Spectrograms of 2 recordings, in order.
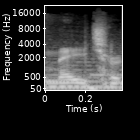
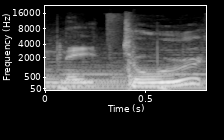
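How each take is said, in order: First: The middle consonant is a 'ch' sound. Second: The middle consonant is a plain 't' sound. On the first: The speaker calls it right. "ch, ch, ch, nature" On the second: The speaker calls it wrong. "a pronúncia não é nature, não é t"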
